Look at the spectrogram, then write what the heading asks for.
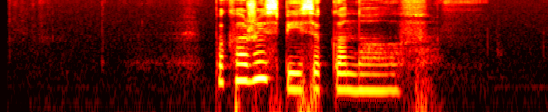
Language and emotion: Russian, sad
